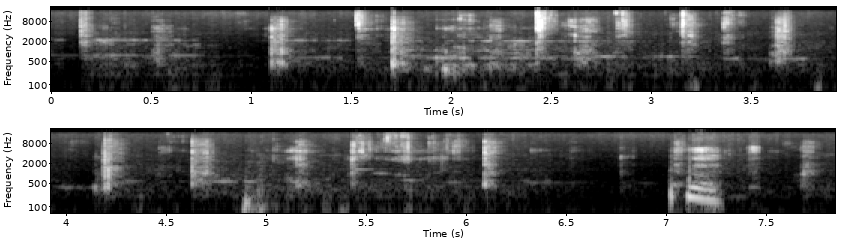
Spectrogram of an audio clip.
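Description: Close-up mouth sounds of someone chewing raw leunca berries: many sharp crunches and wet clicks in an uneven rhythm. A brief low vocal sound comes about seven seconds in.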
